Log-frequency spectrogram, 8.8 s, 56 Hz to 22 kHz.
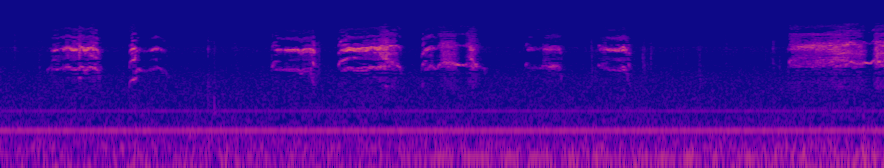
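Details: Peregrine falcon chicks at a nest box on San Jose City Hall, May 27, 2024, as the chicks leave the box and sleep out on the ledge: harsh, raspy screeching calls in short bursts with gaps between, over a steady electrical hum.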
